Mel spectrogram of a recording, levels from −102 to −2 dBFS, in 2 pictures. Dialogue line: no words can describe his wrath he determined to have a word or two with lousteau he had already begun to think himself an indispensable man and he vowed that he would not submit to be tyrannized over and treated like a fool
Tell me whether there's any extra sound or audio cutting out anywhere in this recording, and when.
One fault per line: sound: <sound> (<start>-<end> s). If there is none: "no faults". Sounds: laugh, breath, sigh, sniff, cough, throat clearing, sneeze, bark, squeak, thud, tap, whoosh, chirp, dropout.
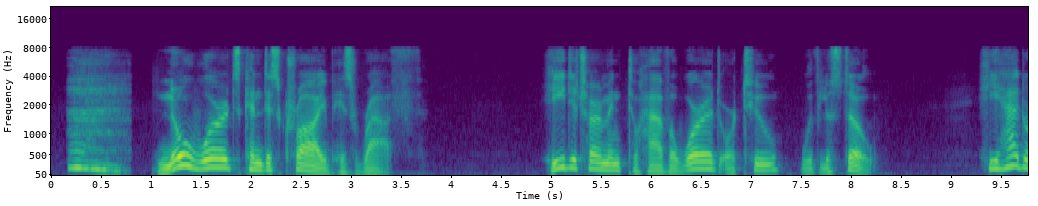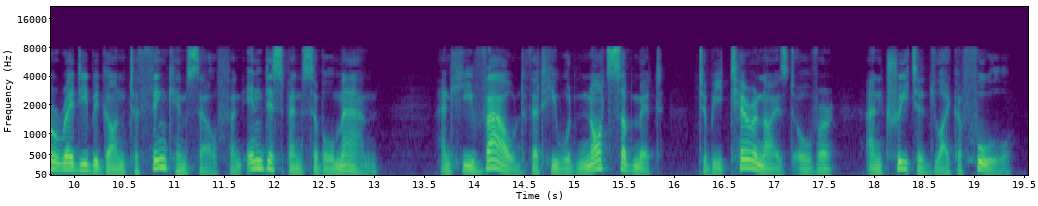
sound: sigh (0.2-0.8 s)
